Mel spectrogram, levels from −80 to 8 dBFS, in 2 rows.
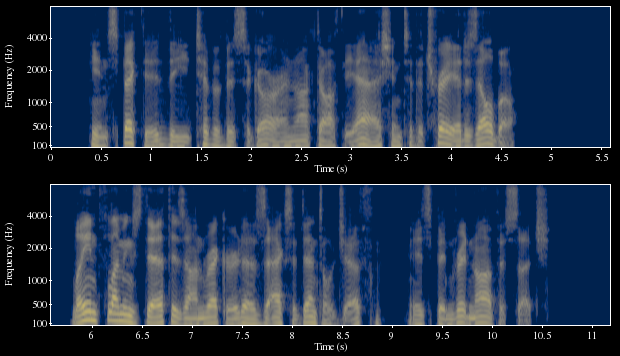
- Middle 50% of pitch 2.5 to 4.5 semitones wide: Yes, average, 4.2 semitones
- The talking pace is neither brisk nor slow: Yes, average, 175 wpm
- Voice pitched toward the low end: Yes, low, 110 Hz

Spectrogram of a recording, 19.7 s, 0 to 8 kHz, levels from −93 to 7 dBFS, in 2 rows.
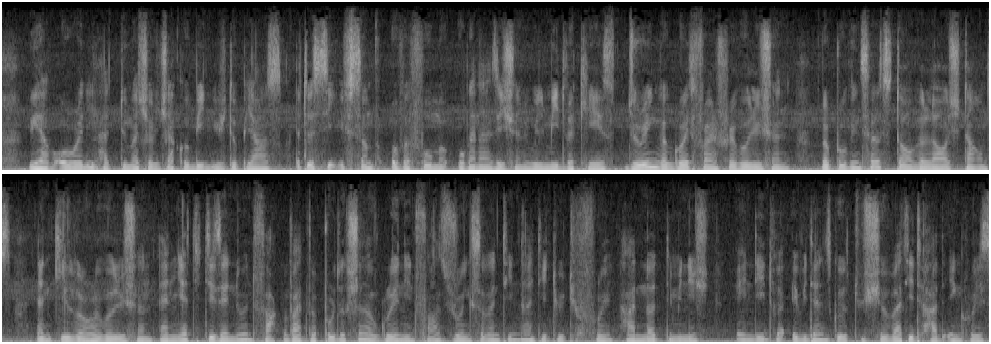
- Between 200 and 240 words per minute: Yes, fast, 205 wpm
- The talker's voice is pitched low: Yes, low, 125 Hz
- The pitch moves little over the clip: Yes, narrow, 2.0 semitones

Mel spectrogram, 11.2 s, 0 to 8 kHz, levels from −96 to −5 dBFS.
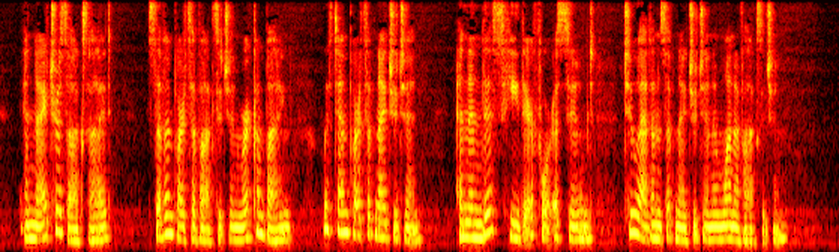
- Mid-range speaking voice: Yes, medium, 165 Hz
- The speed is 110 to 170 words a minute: Yes, average, 150 wpm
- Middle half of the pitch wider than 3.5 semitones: Yes, average, 4.5 semitones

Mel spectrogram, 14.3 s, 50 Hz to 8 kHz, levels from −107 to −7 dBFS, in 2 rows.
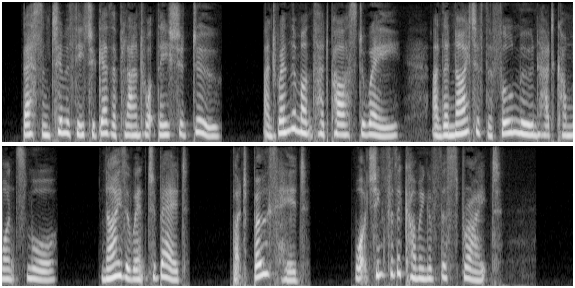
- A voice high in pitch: Yes, high, 215 Hz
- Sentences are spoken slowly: No, average, 170 wpm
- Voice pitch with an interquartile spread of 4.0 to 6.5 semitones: No, average, 3.3 semitones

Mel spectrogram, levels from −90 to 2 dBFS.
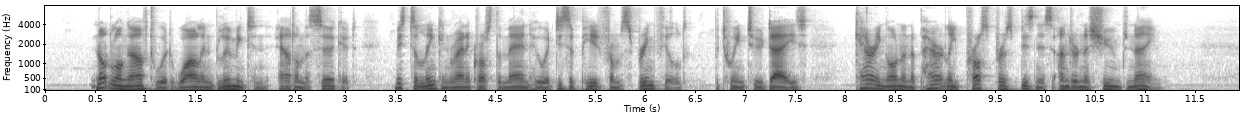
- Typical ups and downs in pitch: Yes, average, 4.2 semitones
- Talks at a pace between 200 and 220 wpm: No, average, 170 wpm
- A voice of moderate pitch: No, low, 105 Hz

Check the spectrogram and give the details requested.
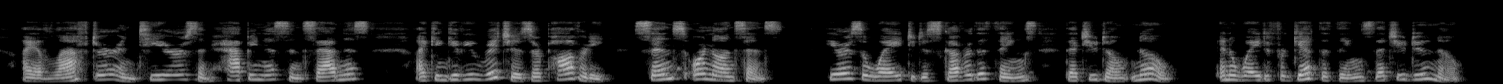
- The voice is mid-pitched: No, high, 210 Hz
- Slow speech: No, average, 170 wpm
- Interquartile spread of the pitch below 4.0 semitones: No, average, 4.4 semitones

